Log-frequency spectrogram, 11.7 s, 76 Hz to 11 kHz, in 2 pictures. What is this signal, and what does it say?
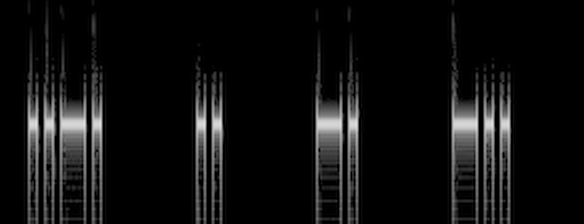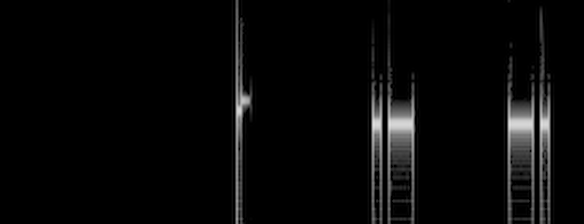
Morse code, heard as a keyed tone, about 15 wpm, spaced as for 7 wpm, 700 Hz. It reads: FIND AN
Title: 4x Character Spacing - Top 100 Words - 15wpm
